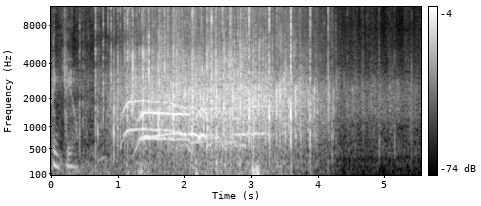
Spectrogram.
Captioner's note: audience applauds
